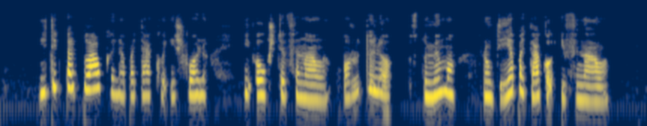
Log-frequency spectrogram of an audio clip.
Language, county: Lithuanian, Šiauliai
